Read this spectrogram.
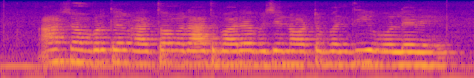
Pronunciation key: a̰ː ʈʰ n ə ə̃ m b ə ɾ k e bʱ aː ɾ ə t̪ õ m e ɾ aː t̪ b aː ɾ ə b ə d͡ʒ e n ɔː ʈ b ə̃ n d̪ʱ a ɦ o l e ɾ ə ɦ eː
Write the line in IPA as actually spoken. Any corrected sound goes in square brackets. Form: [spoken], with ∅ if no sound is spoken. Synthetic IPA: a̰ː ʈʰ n ə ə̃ m b ə ɾ k e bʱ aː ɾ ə t̪ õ m e ɾ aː t̪ b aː ɾ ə b ə d͡ʒ e n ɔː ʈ b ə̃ n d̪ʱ [i] ɦ o l e ɾ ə ɦ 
